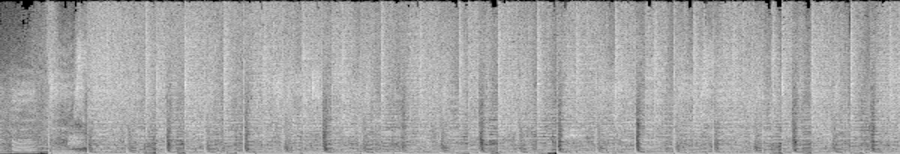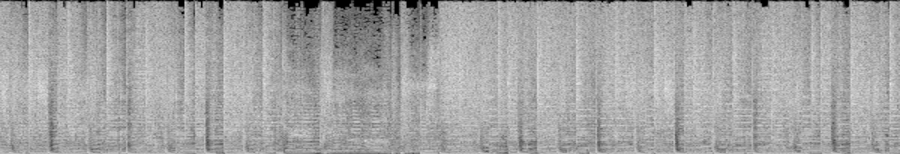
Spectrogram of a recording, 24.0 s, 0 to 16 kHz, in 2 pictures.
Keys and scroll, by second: 21.2 r, 23.7 r.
